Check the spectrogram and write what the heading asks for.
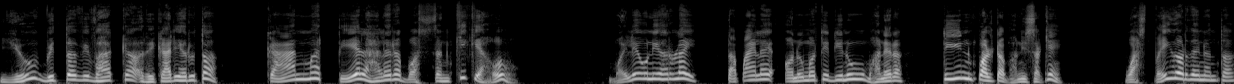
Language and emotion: Nepali, disgusted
